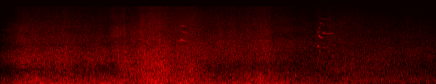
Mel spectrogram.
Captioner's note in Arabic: أصوات المحيط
